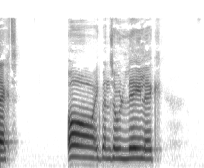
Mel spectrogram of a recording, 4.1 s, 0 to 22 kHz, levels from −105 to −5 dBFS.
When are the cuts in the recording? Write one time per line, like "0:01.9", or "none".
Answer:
none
